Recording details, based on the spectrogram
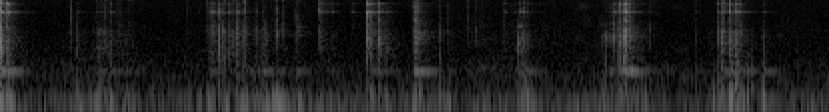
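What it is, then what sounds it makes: Cut crystal glass decanter. An empty, clear cut-crystal glass decanter is held sideways and tapped with fingernails. Quick, light taps produce bright clicks and clinks, with short rings and a faint steady tone beneath them.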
